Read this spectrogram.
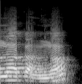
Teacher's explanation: पांचों वर्गों का पांचवा अक्षर, जिसको अनुनासिक भी कहा जाता है, नासिका से भी उच्चारण होता है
